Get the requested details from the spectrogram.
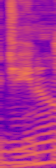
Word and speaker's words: Gugino: As Carla, I always butcher her Gugino? – Name.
